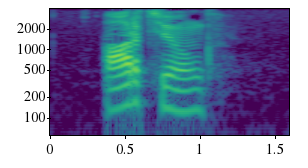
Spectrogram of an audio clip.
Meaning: result; outcome; product
- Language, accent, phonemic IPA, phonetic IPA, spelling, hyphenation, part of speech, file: Armenian, Eastern Armenian, /ɑɾˈtʰjunkʰ/, [ɑɾtʰjúŋkʰ], արդյունք, ար‧դյունք, noun, Hy-արդյունք.ogg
